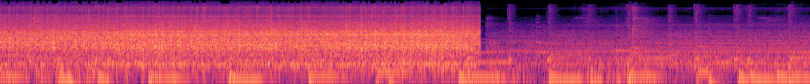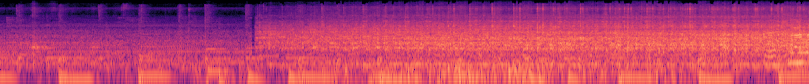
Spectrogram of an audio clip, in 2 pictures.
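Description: A compact mini sewing machine switches on and runs, a steady mechanical whir and rapid knocking hum that drops away for several seconds mid-way, then resumes at a similar level.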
